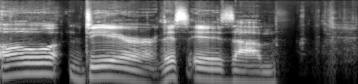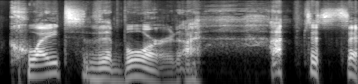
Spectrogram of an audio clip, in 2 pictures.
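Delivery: slow talk, words breaking up with laughs. Reacting to a board full of socketed chips, laughing while talking. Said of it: "Sorry for laughing".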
